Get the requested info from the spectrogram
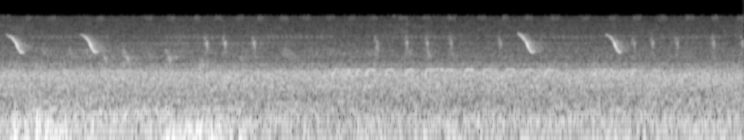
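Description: A Black-thighed falconet gives thin, shrill, downslurred notes in spaced pairs, over a steady low rumble of background noise.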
